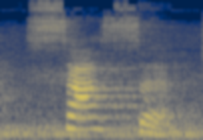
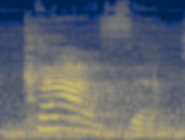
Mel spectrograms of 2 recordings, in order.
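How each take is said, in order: First: The word begins with an s sound. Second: The word begins with a k sound. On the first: The speaker calls it wrong. "o nome dele, né, C, ia ficar Sassa" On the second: The speaker calls it right. "Quando a gente vai falar casa, fica casa"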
